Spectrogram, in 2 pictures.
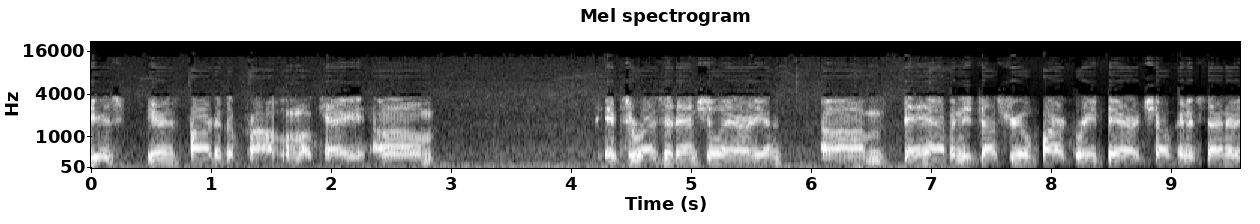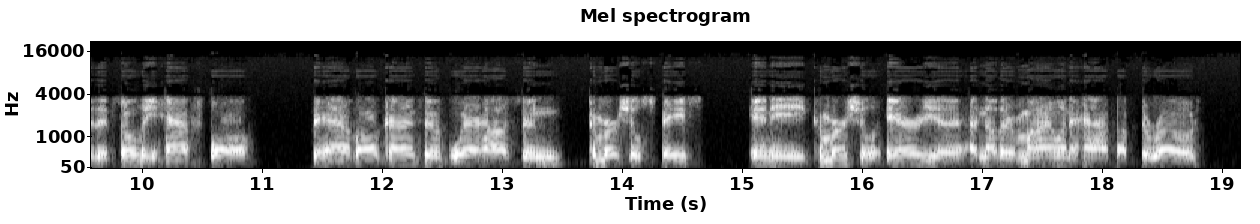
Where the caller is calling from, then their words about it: Maine, United States; Oh, this is … from Maine.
